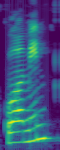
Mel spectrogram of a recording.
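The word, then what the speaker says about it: qualm: क्वा mean coil, coil mean तितर, queen शहजादी, coil queen. Acquire, इसमें देखो क्वा की आवाज़ आ रही है, एक्वायर हासिल करना। क्वाम, क्वाम, इसमें एल साइलेंट हो जाएगा लेकिन हम इस टाइम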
